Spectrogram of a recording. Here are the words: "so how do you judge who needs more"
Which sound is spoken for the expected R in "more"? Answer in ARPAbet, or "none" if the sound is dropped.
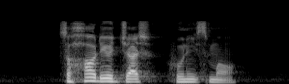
L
